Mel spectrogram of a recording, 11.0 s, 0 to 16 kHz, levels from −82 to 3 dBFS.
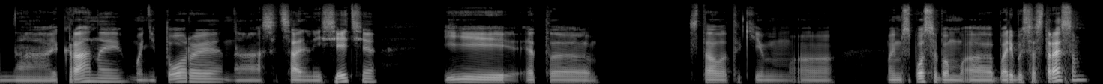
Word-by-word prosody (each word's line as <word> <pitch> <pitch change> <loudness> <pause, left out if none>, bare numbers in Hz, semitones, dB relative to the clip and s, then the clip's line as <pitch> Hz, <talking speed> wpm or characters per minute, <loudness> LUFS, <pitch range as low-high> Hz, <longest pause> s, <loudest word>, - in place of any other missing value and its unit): на 85 -1 -9
экраны, 125 +5 +2
мониторы, 120 - -4
на 85 -3 -11
социальные 85 -1 0
сети. 125 - +2 0.7
И 105 -3 0
это 90 -3 -6 1.0
стало 100 -1 -2
таким, 90 -2 -11
а, 85 -1 -11 0.5
моим 100 -1 -5
способом, 100 -7 +2
а, 90 0 -4
борьбы - - +1
со - - +1
стрессом. 190 0 +6
95 Hz, 90 wpm, -30 LUFS, 85-120 Hz, 1.0 s, стрессом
